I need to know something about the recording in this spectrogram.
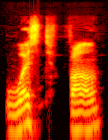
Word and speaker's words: Westphal: respecto a este apellido westphal estoy pronunciando la ph como efe west favor viene asociada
